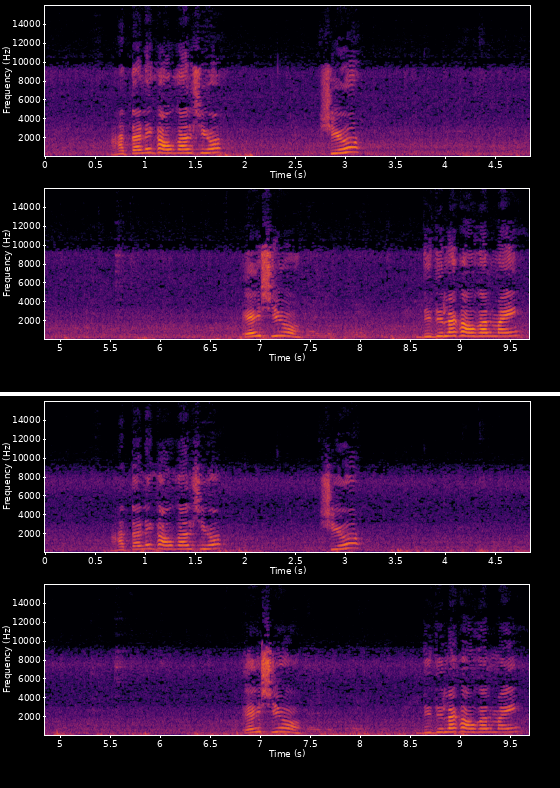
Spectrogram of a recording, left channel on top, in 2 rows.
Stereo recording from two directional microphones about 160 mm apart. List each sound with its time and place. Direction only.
0.7 s a woman's voice: 5° left (ahead or behind)
2.7 s a woman's voice: centre (ahead or behind)
6.8 s speech: 5° right (ahead or behind)
8.6 s a woman's voice: centre (ahead or behind)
